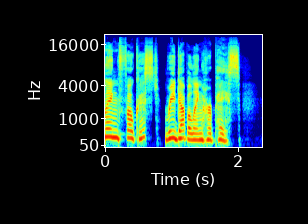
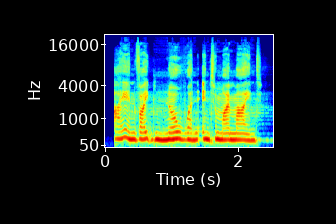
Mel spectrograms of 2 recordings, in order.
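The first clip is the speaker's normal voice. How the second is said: low, angry, snarling growl; 3 dB louder than usual. Answering an unseen voice inside her mind, she growls. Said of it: "she growled".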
